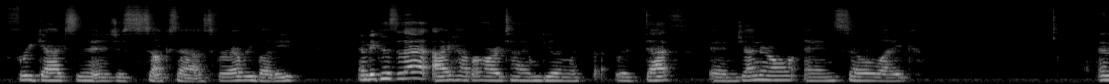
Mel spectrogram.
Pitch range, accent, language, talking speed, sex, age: 175-195 Hz, American, English, 150 wpm, female, 20-39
